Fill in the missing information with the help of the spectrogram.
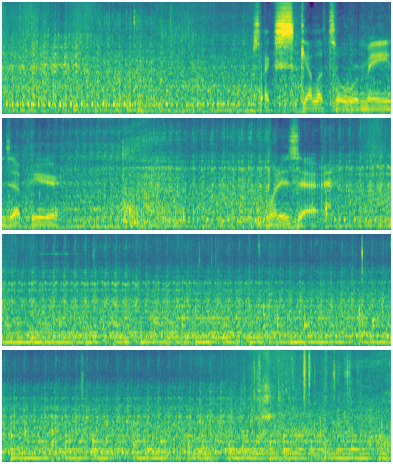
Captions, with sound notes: It's like skeletal remains up here. What is that? (tense music) (boat engine purring)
